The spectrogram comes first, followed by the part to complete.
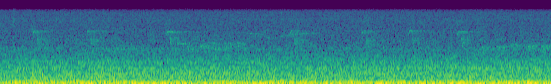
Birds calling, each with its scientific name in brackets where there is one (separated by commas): American Robin (Turdus migratorius)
